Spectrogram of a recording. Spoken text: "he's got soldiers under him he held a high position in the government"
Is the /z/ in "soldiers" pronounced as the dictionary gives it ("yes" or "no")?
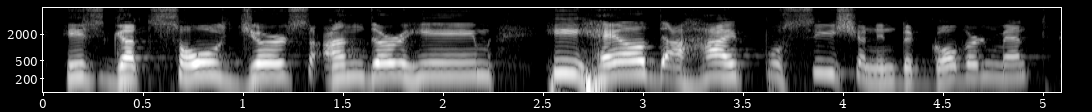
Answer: no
